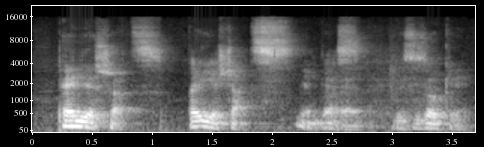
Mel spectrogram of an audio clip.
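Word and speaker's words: Pelješac: to realize that the the pronunciation should be pena shots shots yes this is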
